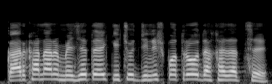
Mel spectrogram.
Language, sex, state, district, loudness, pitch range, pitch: Bengali, male, West Bengal, Cooch Behar, -15 LUFS, 205-235 Hz, 220 Hz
